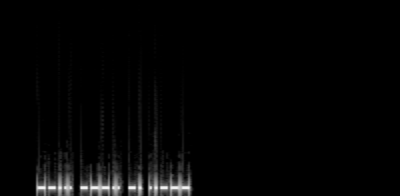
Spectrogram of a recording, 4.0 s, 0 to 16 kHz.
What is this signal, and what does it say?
Morse code, heard as a keyed tone, about 44 wpm, 700 Hz. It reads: 78N2
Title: Common Cut Numbers - 4-Digit 45wpm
